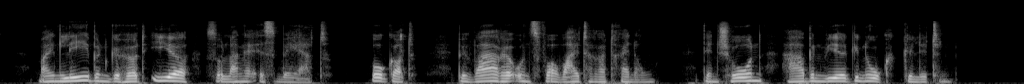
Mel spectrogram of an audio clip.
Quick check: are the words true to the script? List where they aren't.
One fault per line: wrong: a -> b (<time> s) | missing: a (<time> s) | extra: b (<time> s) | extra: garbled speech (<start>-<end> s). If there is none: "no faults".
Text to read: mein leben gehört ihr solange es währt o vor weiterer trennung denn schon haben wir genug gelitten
extra: gott bewahre uns (3.8 s)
